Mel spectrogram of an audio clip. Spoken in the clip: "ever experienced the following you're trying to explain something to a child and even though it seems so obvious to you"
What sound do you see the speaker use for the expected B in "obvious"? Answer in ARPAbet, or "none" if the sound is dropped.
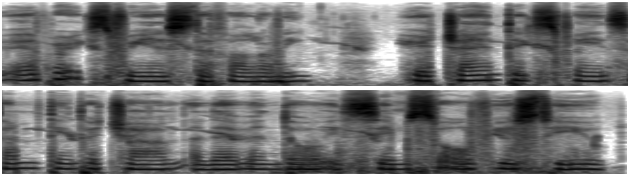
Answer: none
